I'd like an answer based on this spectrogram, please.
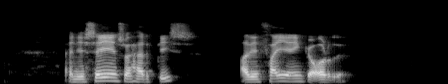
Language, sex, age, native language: Icelandic, male, 20-29, Icelandic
